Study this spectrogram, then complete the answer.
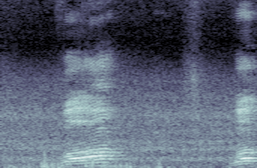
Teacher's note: व का उच्चारण स्थान क्या होगा, दंतोष्ठ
